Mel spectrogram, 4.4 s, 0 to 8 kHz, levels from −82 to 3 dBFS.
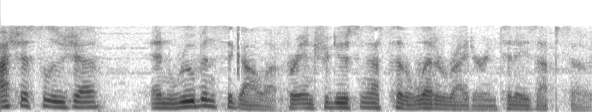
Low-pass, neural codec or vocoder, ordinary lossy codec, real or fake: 7.2 kHz; codec, 16 kHz in and 24 kHz out, 1 kbps, XY-Tokenizer; AAC, 16 kbps; fake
